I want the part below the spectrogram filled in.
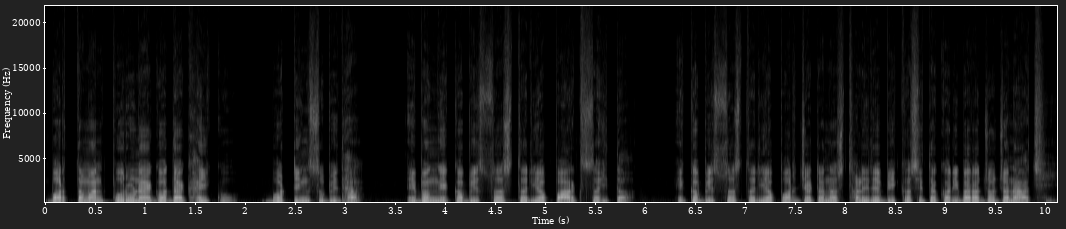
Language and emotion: Odia, neutral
